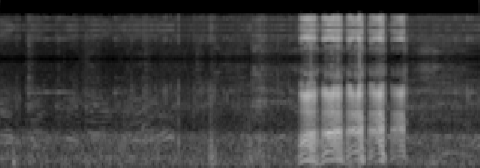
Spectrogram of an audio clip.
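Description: People talking: faint voices for the first couple of seconds, then a short, loud burst of speech of a few syllables about two and a half seconds in.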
